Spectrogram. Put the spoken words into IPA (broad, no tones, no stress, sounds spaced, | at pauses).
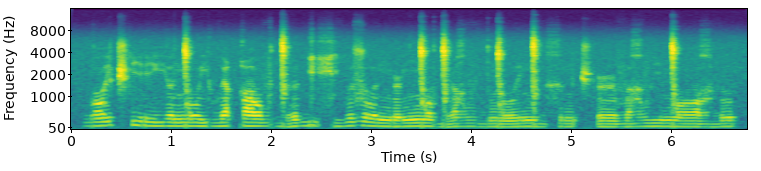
ɡ ɔ ɪ̯ t͡ʃʼ i ɾ i j ə ŋ͡ǀ o j ɔ̤ ɪ̯ q ɔ v ɡ͡ǀ ə ɡ i x ɾ i̤ ʊ̯ z o ə̯ ŋ ə˞ ŋ ŋ͡ǀ ɔ ɡ͡ǀ ə˞ ʁ v ɔ̤ ŋ͡ǀ o ɪ̯ ŋ͡ǀ ə̤ x ə ŋ t͡ʃʼ ə˞ v ə ʁ v i ŋ͡ǀ ɔ ʁ ə̤ ʊ̯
